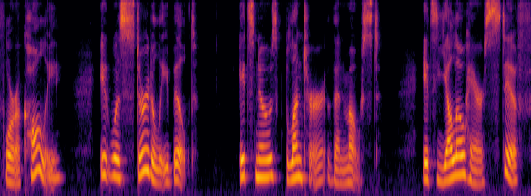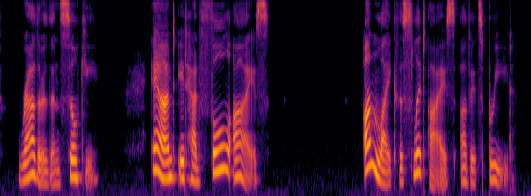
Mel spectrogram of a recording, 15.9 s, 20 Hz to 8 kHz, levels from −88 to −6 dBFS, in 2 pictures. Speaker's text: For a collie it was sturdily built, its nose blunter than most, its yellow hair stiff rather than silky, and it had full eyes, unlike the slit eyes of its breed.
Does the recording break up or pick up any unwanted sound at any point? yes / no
no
